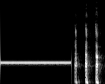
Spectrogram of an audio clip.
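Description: censorship bleep tone

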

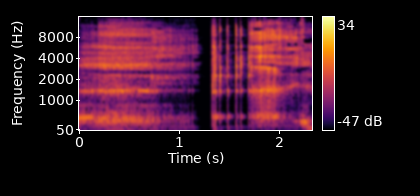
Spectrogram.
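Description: burp

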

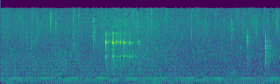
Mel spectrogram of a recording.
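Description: rain falling

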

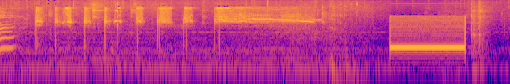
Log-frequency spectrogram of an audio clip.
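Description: telephone ringing tone

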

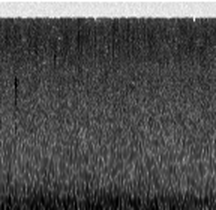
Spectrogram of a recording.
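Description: loud thunderclap

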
